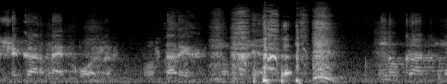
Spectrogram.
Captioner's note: laughs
